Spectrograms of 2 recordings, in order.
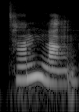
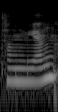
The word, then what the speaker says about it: Tanlang: Mom have I been I've been saying his name wrong this entire time why am I only now realizing tan lung that is his name it's not Tang Liang I don't know where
